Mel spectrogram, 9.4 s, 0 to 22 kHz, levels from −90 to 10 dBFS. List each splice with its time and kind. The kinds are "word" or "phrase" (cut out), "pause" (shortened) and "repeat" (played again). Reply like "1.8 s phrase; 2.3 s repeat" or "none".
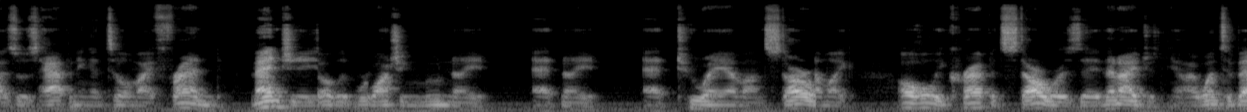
1.8 s pause; 2.4 s word; 2.8 s word; 4.2 s repeat; 6.1 s phrase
